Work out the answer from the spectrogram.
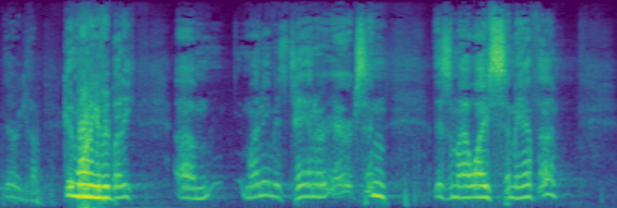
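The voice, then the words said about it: Slightly hoarse voice. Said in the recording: “Excuse my voice. It's a little hoarse.”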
